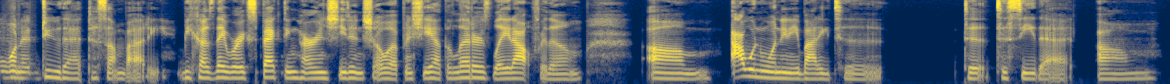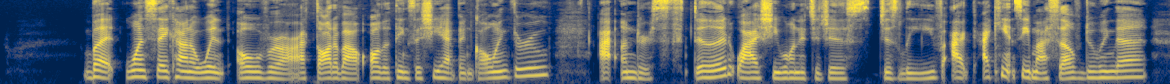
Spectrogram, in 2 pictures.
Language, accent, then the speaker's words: English; Michigan, United States; I'm from Michigan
